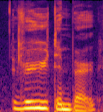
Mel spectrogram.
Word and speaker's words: Württemberg: Württemberg.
